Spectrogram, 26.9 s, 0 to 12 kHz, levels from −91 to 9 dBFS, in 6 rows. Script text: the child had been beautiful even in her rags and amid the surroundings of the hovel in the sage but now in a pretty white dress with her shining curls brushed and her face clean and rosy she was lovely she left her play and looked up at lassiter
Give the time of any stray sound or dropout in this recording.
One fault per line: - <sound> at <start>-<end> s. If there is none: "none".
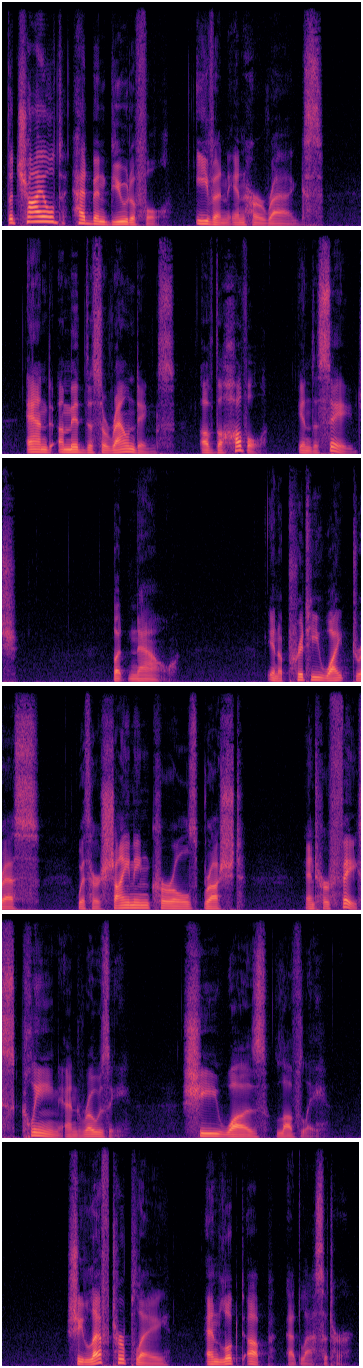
none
